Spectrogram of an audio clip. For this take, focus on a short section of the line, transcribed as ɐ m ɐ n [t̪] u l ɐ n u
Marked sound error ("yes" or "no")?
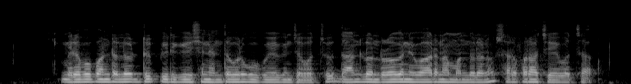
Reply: yes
